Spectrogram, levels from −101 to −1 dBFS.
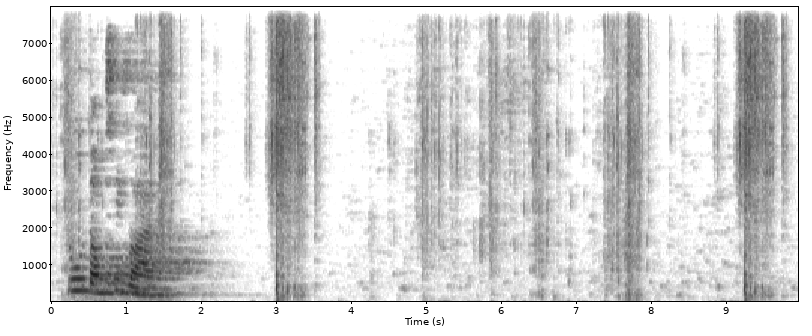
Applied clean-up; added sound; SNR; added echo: classical method WPE with log-MMSE.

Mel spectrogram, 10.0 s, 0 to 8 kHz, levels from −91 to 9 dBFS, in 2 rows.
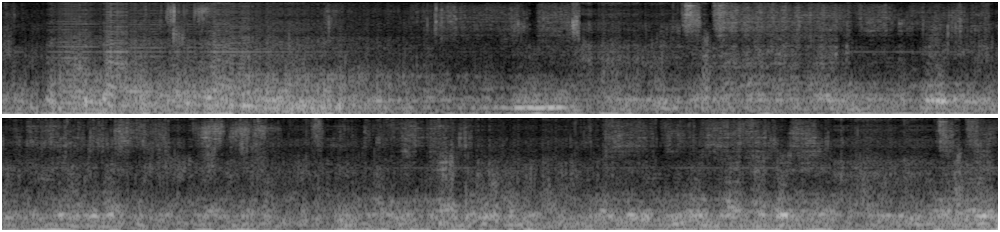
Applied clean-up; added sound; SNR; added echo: neural separator model SepFormer DNS4.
